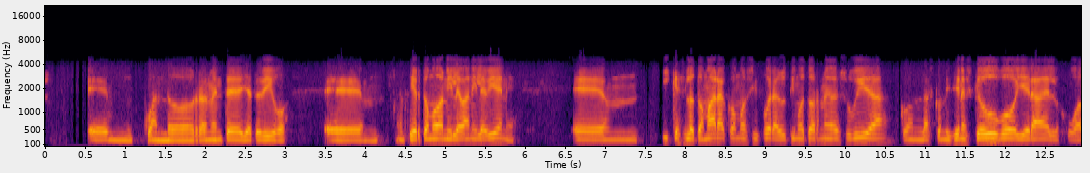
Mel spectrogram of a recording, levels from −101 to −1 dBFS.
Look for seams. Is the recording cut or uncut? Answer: uncut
